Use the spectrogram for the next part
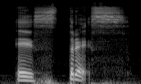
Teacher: the word ends in s and there's some stress on the last syllable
